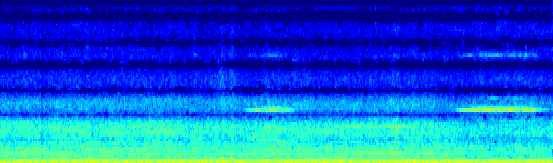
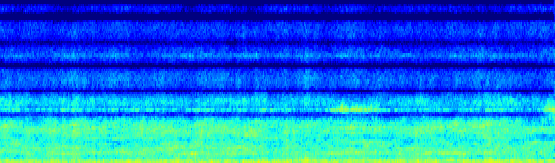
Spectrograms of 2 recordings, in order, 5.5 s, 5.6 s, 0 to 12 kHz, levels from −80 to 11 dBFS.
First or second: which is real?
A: first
